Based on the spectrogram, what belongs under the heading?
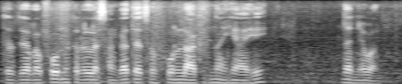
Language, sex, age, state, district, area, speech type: Marathi, male, 18-30, Maharashtra, Thane, urban, spontaneous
